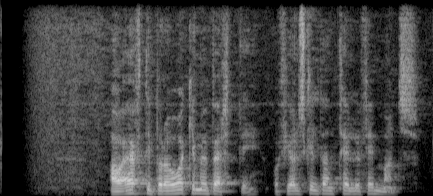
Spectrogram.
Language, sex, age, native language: Icelandic, male, 40-49, Icelandic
